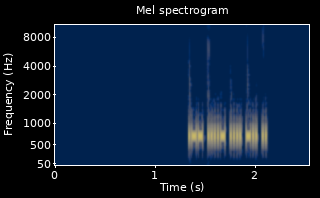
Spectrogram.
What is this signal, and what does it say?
Morse code, heard as a keyed tone, about 70 wpm, 690 Hz. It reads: W4HDI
